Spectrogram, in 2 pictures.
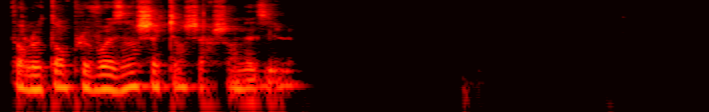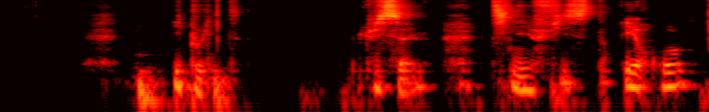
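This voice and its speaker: A male actor plays a solemn, grieving man of classical tragedy, recounting horror in measured verse. The voice is dark and mellow with a heavy gravelly creak. He declaims very slowly, leaving dramatic pauses between phrases. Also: mid-range voice. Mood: urgent, intense. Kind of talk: classical French verse tragedy monologue, self-tape audition.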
